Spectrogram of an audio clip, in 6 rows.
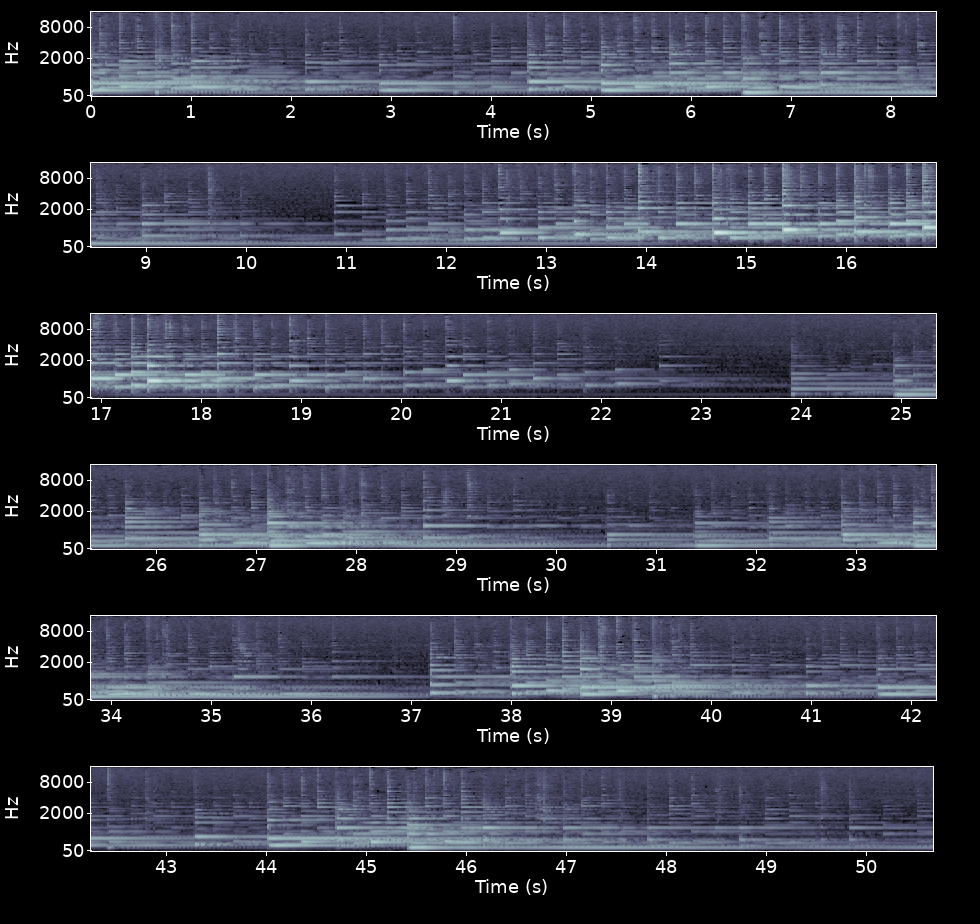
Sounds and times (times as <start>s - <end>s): Harp: 0.0s - 50.6s.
